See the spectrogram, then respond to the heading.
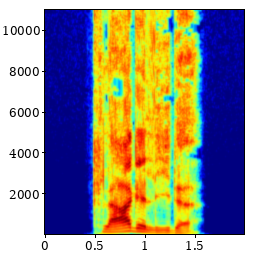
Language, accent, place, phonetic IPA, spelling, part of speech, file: German, Germany, Berlin, [ˈklaːɡəˌliːdə], Klageliede, noun, De-Klageliede.ogg
- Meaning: dative singular of Klagelied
